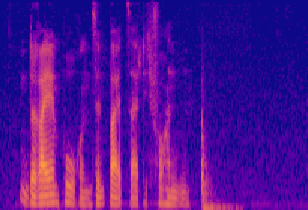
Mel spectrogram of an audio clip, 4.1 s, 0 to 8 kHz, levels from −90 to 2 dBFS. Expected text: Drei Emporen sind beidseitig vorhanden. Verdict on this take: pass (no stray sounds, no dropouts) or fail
fail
